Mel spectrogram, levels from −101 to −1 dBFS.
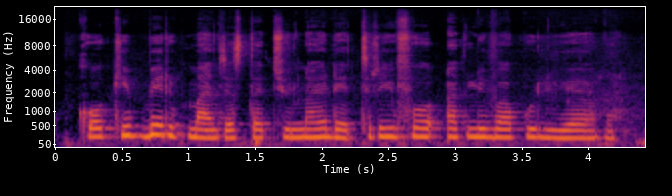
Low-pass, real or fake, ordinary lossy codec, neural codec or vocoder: none; fake; none; vocoder, 44.1 kHz, 128 mel bands every 256 samples, BigVGAN v2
